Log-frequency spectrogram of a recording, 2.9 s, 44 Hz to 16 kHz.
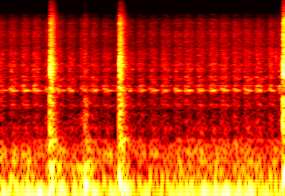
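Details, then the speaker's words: Nissan Patrol with LS1 V8 swap, first start in freezing weather after sitting a while, fuel pump primed: sharp loud bangs, three in about three seconds, breaking through a rough low rumble as it tries to catch; backfiring on starting, owner wondered if low on fuel. "Couple of backfires. Turn it off. Prime it again. Hasn't been started for a while, so."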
